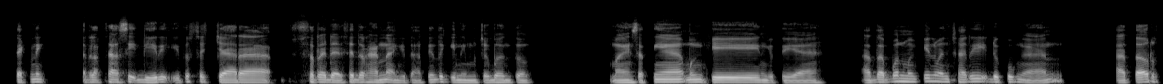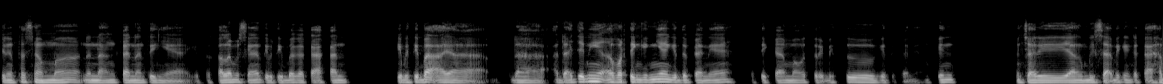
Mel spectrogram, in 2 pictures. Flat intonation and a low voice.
Yes: narrow, 2.3 semitones; low, 100 Hz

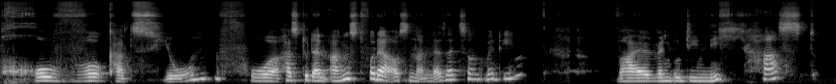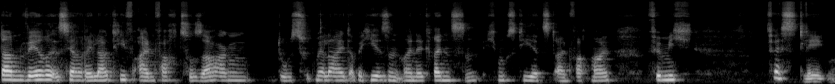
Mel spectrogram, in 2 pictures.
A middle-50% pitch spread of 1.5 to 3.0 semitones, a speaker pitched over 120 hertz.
No: average, 3.7 semitones; medium, 185 Hz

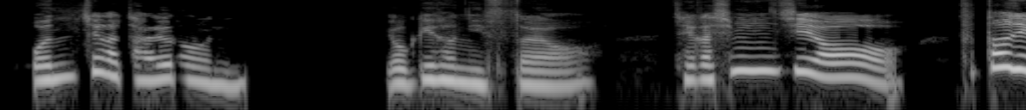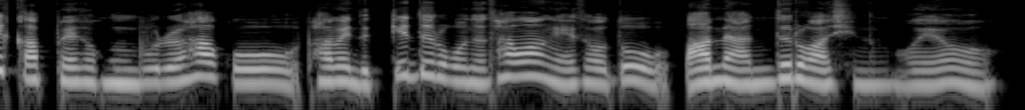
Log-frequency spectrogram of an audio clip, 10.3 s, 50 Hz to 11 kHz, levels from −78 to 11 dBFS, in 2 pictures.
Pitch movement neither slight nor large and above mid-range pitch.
Yes: average, 4.6 semitones; high, 200 Hz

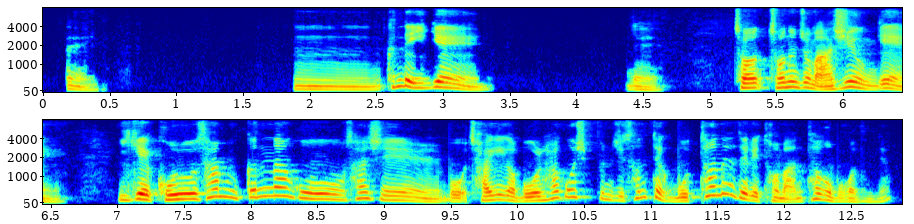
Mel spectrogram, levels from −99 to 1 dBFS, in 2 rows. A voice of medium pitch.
Yes: medium, 160 Hz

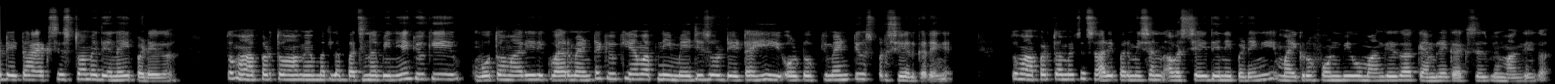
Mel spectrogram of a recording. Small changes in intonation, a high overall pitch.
Yes: narrow, 2.3 semitones; high, 205 Hz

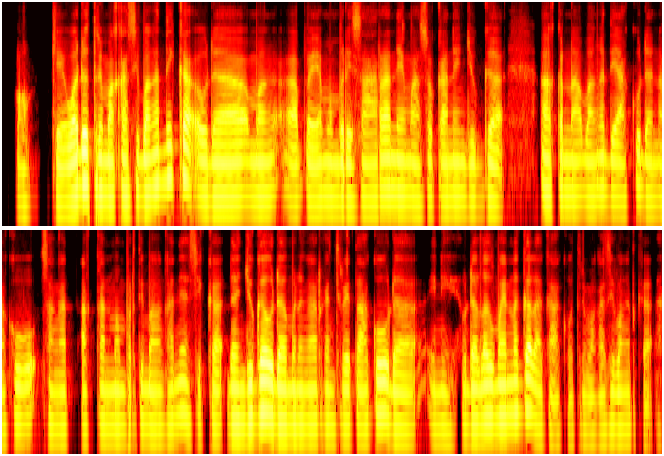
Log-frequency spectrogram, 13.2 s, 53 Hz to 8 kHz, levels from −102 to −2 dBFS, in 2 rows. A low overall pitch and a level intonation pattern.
Yes: low, 115 Hz; narrow, 1.8 semitones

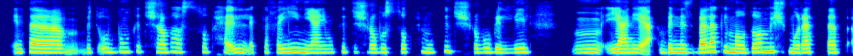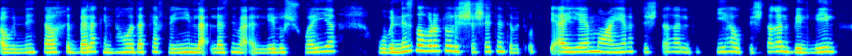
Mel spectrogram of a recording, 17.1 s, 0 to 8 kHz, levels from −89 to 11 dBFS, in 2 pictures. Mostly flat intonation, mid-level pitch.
No: narrow, 2.2 semitones; high, 215 Hz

